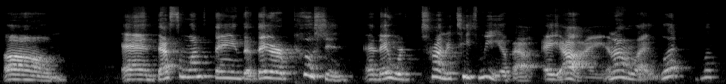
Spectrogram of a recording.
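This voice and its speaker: A woman in her forties co-hosting a podcast, chatting casually in an animated, informal, slangy way. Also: high-pitched, normal speed, poor audio. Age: 40s. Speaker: podcast co-host. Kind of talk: casual chat.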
